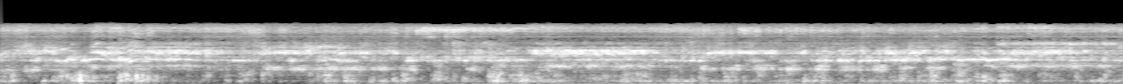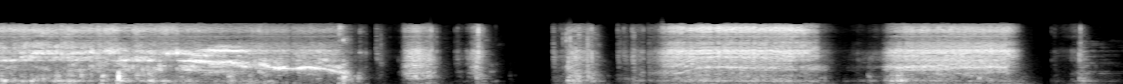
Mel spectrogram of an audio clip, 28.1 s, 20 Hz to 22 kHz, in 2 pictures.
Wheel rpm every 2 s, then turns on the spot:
160, 160, 160, 160, 160, 160, 160, 160, 110, 20, 10, 70, 40, 10.
none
